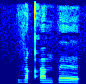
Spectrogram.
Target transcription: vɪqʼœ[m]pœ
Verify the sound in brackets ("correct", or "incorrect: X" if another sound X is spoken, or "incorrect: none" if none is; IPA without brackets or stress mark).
correct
